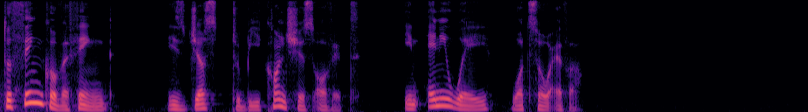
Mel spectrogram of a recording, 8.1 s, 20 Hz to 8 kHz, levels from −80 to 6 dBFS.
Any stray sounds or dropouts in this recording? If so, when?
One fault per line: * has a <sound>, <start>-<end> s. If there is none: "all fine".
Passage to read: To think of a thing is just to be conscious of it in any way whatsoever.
all fine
